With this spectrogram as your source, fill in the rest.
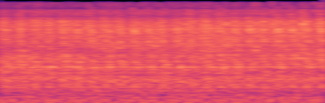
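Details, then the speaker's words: A/C compressor stays engaged steadily with no cycling and engine idles with a smooth, even hum after the freon recharge; the leak at the line O-rings appears to have stopped and the vents blow freezing cold. "Oh, the compressor is staying running now. Listen to this."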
